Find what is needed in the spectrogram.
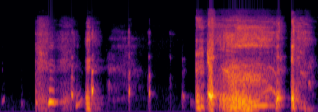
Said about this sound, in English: Oh, and you're coughing on our professional podcast.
